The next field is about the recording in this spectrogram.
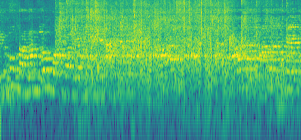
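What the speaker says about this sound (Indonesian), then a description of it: "Tepuk tangan dong buat kalian." Classroom of children clapping for their classmates during a school lesson, a brisk burst of applause at close range that starts after a short pause and continues steadily to the end.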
